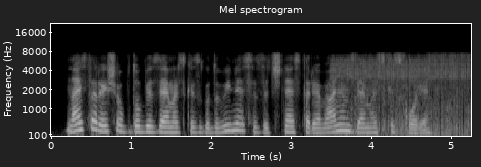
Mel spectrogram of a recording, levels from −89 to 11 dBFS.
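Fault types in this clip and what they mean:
AMR wideband (HD Voice) codec: The speech runs through AMR-WB at a low rate, which fits 8.85 kbit/s, so it sounds plainly rough and raspy. On a spectrogram, content stops near 7.6 kHz, and above about 6.4 kHz the band shows smeared noise texture rather than clear harmonics.
Computer activity noise: From 3.49 s to the end, a buzzing pulse train at roughly 100 Hz sits about 10 dB below the speech. It comes from processor or peripheral load disturbing the audio ground. It shows on a spectrogram as evenly spaced vertical striations and on the waveform as regular spikes that continue between syllables.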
